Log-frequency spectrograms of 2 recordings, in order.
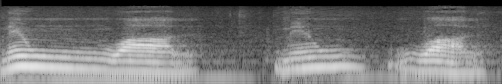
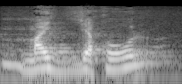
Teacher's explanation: With the nasal quality of the noon is retained, and there is idgham, which is naqis, which is incomplete.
